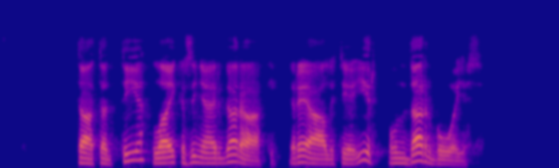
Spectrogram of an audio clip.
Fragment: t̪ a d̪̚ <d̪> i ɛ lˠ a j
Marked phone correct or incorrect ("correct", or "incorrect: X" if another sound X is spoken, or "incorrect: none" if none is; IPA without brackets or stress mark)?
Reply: incorrect: t̪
